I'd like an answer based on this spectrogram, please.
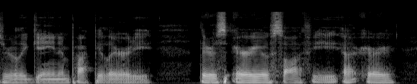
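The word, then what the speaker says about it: Ariosophy: There's arosophy arosophy that's how you pronounce it in um Germany which would later influence the the Nazis.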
